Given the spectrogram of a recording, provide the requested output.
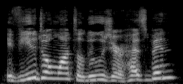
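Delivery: ordinary delivery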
